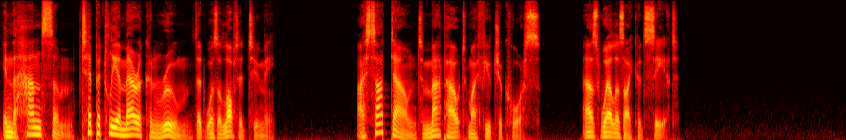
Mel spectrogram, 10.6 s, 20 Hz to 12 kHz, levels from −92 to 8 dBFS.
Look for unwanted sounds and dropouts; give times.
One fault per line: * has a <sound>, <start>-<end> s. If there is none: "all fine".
all fine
